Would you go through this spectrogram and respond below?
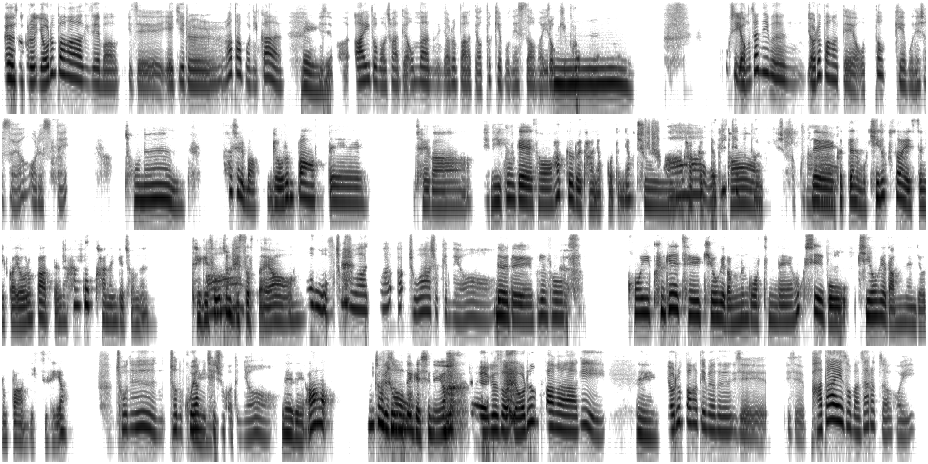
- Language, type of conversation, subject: Korean, unstructured, 어린 시절 여름 방학 중 가장 기억에 남는 이야기는 무엇인가요?
- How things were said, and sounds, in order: distorted speech; other background noise; drawn out: "중학교"; laugh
